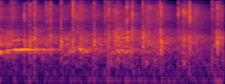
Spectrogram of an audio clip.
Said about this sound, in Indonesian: Tepuk tangan dong untuk Bule dong.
